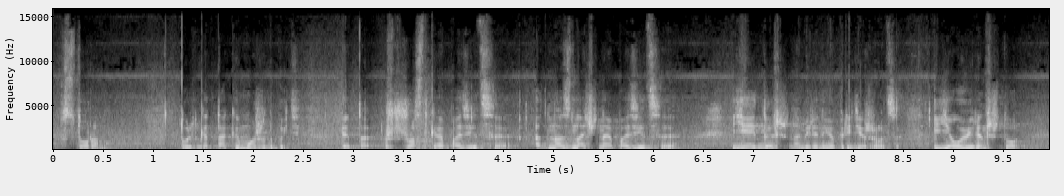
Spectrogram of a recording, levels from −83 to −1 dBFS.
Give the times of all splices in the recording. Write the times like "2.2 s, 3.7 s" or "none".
none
